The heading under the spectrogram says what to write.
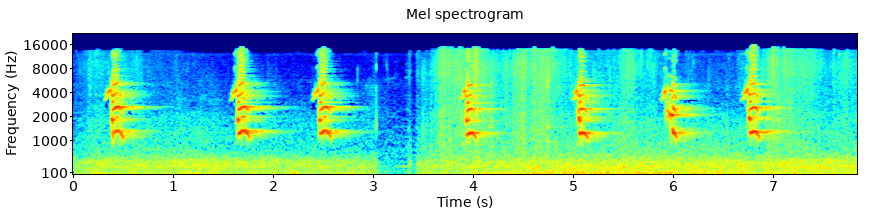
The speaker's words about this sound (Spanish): Es un águila. Es un águila, vale. Pero qué águila, no sabes, ¿no? Pues no, no te sabría. No, este es el águila real.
